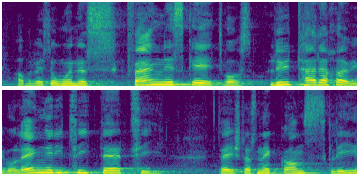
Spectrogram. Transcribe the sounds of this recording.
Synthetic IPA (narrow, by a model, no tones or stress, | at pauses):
ɑbəɾʋɛsʊmənəskfæŋnɪsɡ̥eːtʋolythæɾəχœmiʋolɛŋːəɾit͡sitd̥ɛɾtsi | d̥ɛɪʃd̥ɑsnɪdɡ̥ɑnt͡sɡ̥liː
